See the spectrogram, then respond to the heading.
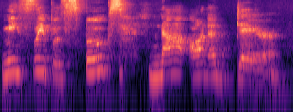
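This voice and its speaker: A woman voicing a sly father bear in a children's storybook, with drawn-out, dramatic warnings. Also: on the high side. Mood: mock-spooky warning. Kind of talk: children's storybook read-aloud. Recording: roomy, echoing sound.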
